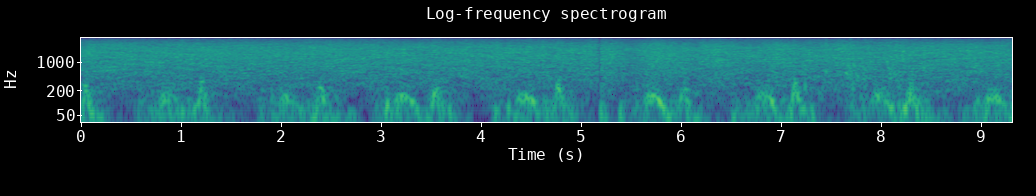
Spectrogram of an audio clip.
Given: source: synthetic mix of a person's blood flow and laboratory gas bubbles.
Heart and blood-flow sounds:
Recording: Doppler ultrasound of blood flow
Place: precordium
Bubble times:
7.21-7.29 s: bubbles
7.37-7.47 s: bubbles
7.62-7.96 s: bubbles
8.03-8.20 s: bubbles
From the record:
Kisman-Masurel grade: 221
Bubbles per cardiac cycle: several, 3 to 8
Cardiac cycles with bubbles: 10 to 50%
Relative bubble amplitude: barely perceptible (0.100 to 0.250)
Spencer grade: 2 (many but less than half of the cardiac periods contain bubble signals, singularly or in groups)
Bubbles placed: only in the low amplitude regions of the cardiac cycle

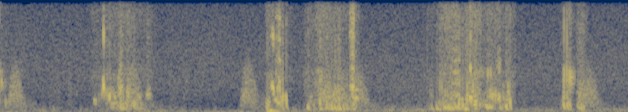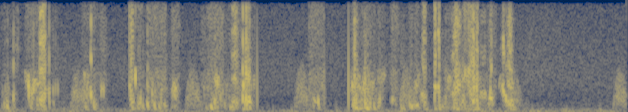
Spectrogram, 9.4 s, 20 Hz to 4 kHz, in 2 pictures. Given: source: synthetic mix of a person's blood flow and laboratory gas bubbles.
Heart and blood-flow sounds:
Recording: Doppler ultrasound of blood flow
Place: subclavian vein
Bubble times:
0.00-0.10 s: bubbles
0.69-1.17 s: bubbles
2.00-2.21 s: bubbles
2.29-2.71 s: bubbles
3.21-3.88 s: bubbles
4.21-4.42 s: bubbles
4.72-4.87 s: bubbles
4.91-5.16 s: bubbles
5.33-5.53 s: bubbles
5.69-6.08 s: bubbles
6.22-6.66 s: bubbles
7.04-7.16 s: bubbles
7.34-7.62 s: bubbles
7.64-7.95 s: bubbles
7.98-8.62 s: bubbles
From the record:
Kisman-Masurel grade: 333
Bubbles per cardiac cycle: rolling drumbeat, 9 or more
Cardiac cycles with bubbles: 50 to 99%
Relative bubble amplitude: loud (0.450 to 0.775)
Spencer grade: 3 (all of the cardiac periods contain showers or single bubble signals, but not dominating or overriding the cardiac motion signals)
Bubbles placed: anywhere in the cardiac cycle

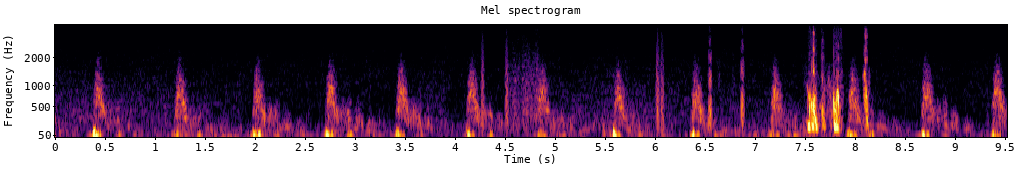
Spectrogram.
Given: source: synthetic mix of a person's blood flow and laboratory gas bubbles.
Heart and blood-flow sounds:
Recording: Doppler ultrasound of blood flow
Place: subclavian vein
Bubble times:
7.49-7.89 s: bubbles
8.07-8.15 s: bubbles
From the record:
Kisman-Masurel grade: 213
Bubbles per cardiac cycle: several, 3 to 8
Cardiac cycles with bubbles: 1 to 10%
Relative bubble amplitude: loud (0.450 to 0.775)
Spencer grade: 1 (occasional bubble signal discernible with the cardiac motion signal, with majority of cardiac periods free of bubbles)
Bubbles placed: anywhere in the cardiac cycle

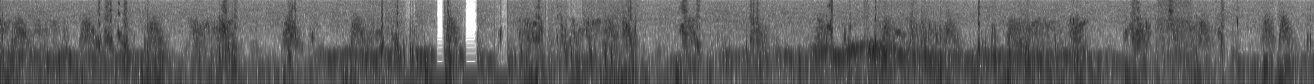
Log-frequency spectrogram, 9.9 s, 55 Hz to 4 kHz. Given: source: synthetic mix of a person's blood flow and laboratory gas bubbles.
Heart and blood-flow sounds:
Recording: Doppler ultrasound of blood flow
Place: subclavian vein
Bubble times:
0.00-0.54 s: bubbles
0.66-1.01 s: bubbles
1.04-1.19 s: bubbles
1.40-1.82 s: bubbles
2.12-2.25 s: bubbles
2.31-2.39 s: bubbles
2.70-3.19 s: bubbles
3.32-3.42 s: bubbles
3.73-3.79 s: bubbles
3.85-4.63 s: bubbles
4.67-4.79 s: bubbles
5.08-5.29 s: bubbles
5.34-5.51 s: bubbles
5.56-5.86 s: bubbles
5.97-6.03 s: bubbles
6.10-6.25 s: bubbles
6.30-6.42 s: bubbles
6.51-7.13 s: bubbles
7.29-8.17 s: bubbles
8.41-9.03 s: bubbles
9.10-9.20 s: bubbles
9.23-9.31 s: bubbles
9.44-9.57 s: bubbles
9.76-9.86 s: bubbles
From the record:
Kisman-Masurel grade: 332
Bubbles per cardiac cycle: rolling drumbeat, 9 or more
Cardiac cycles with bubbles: 50 to 99%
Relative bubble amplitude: moderate (0.250 to 0.450)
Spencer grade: 3 (all of the cardiac periods contain showers or single bubble signals, but not dominating or overriding the cardiac motion signals)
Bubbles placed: anywhere in the cardiac cycle

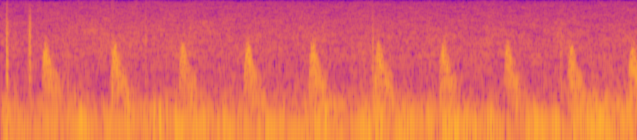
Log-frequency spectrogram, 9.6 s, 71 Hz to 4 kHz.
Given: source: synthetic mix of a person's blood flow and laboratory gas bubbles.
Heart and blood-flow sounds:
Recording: Doppler ultrasound of blood flow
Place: subclavian vein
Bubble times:
1.65-1.73 s: bubbles
From the record:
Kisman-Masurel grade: 113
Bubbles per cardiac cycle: 1 to 2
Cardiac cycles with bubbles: 1 to 10%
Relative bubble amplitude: loud (0.450 to 0.775)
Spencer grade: 1 (occasional bubble signal discernible with the cardiac motion signal, with majority of cardiac periods free of bubbles)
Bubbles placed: anywhere in the cardiac cycle

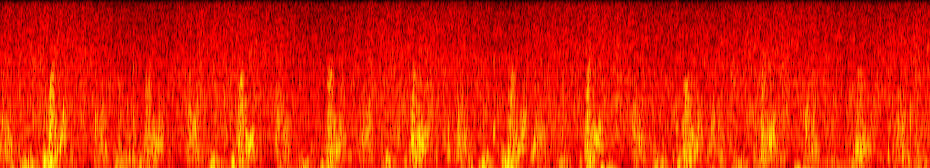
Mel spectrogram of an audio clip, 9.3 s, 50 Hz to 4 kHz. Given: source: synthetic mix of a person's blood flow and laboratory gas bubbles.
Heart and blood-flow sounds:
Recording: Doppler ultrasound of blood flow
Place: precordium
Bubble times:
0.99-1.40 s: bubbles
1.90-1.96 s: bubbles
3.84-3.94 s: bubbles
4.05-4.18 s: bubbles
4.40-4.71 s: bubbles
4.82-4.98 s: bubbles
6.51-7.10 s: bubbles
8.52-8.70 s: bubbles
8.86-9.29 s: bubbles
From the record:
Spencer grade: 2 (many but less than half of the cardiac periods contain bubble signals, singularly or in groups)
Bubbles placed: anywhere in the cardiac cycle

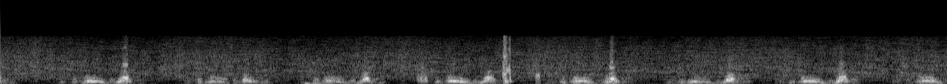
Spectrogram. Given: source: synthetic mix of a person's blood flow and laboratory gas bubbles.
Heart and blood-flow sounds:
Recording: Doppler ultrasound of blood flow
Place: precordium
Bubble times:
4.17-4.29 s: bubbles
5.00-5.13 s: bubbles
5.35-5.41 s: bubbles
From the record:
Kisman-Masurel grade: 122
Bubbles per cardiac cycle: 1 to 2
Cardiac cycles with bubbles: 10 to 50%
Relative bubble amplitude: moderate (0.250 to 0.450)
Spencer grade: 2 (many but less than half of the cardiac periods contain bubble signals, singularly or in groups)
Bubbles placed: only in the low amplitude regions of the cardiac cycle

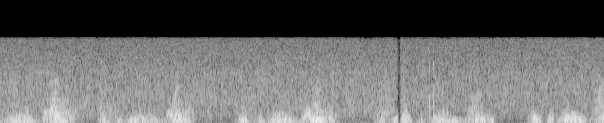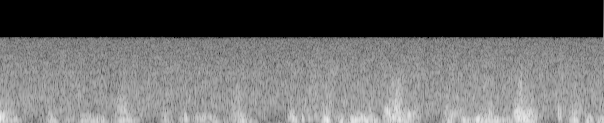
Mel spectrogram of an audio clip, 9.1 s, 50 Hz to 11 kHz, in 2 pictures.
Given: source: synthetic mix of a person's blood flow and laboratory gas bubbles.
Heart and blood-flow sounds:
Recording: Doppler ultrasound of blood flow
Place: precordium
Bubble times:
3.20-3.40 s: bubbles
5.88-5.98 s: bubbles
6.78-6.95 s: bubbles
8.69-8.81 s: bubbles
From the record:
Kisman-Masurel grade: 122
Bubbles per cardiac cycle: 1 to 2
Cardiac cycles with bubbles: 10 to 50%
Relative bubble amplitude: moderate (0.250 to 0.450)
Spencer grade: 2 (many but less than half of the cardiac periods contain bubble signals, singularly or in groups)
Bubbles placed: only in the low amplitude regions of the cardiac cycle

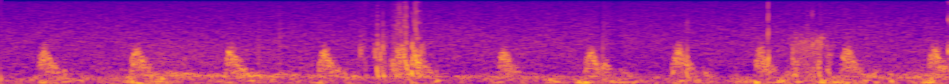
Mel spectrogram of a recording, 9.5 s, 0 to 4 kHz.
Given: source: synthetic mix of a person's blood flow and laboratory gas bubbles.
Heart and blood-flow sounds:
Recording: Doppler ultrasound of blood flow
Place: subclavian vein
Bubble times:
3.58-3.68 s: bubbles
3.71-4.26 s: bubbles
7.63-7.72 s: bubbles
7.89-8.34 s: bubbles
9.45-9.50 s: bubbles
From the record:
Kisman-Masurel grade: 223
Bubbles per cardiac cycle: several, 3 to 8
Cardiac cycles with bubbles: 10 to 50%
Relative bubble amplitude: loud (0.450 to 0.775)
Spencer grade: 2 (many but less than half of the cardiac periods contain bubble signals, singularly or in groups)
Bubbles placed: anywhere in the cardiac cycle

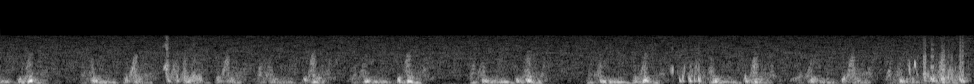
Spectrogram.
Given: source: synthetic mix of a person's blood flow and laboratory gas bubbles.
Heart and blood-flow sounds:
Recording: Doppler ultrasound of blood flow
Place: precordium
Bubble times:
1.63-2.04 s: bubbles
6.70-7.03 s: bubbles
9.06-9.71 s: bubbles
From the record:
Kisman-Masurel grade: 122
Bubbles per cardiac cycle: 1 to 2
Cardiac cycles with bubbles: 10 to 50%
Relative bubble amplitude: moderate (0.250 to 0.450)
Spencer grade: 2 (many but less than half of the cardiac periods contain bubble signals, singularly or in groups)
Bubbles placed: anywhere in the cardiac cycle

